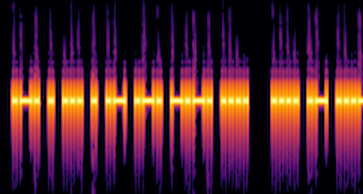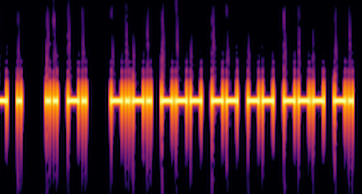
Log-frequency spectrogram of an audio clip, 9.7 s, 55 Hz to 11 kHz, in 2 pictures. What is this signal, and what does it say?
Morse code, heard as a keyed tone, about 25 wpm, 700 Hz. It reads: RESEARCH HAVE IN COMMON
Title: Sentences from Top 1000 Words - Review Part 4 - 25wpm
